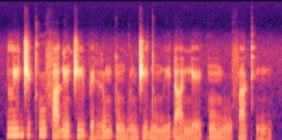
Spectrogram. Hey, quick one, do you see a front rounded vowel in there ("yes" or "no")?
no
